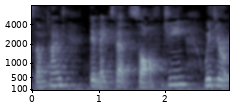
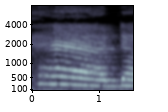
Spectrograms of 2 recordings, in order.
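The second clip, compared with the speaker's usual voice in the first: slow yawned word; panda yawn; 2 semitones higher, 4 dB louder than usual. Shown as a demonstration. Teacher yawning panda along with kids. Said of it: "let's yawn it together".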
